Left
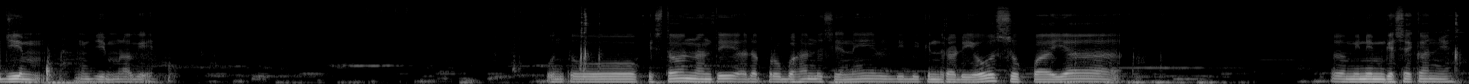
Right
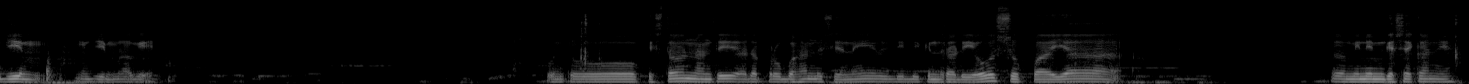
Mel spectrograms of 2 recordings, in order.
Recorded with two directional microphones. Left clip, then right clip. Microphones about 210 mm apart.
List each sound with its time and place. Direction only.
0.0 s speech: 15° left (ahead or behind)
5.5 s speech: 15° left (ahead or behind)
13.3 s speech: 5° left (ahead or behind)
